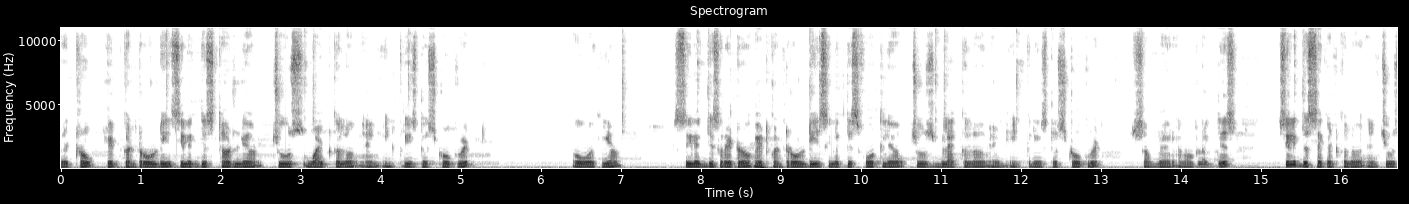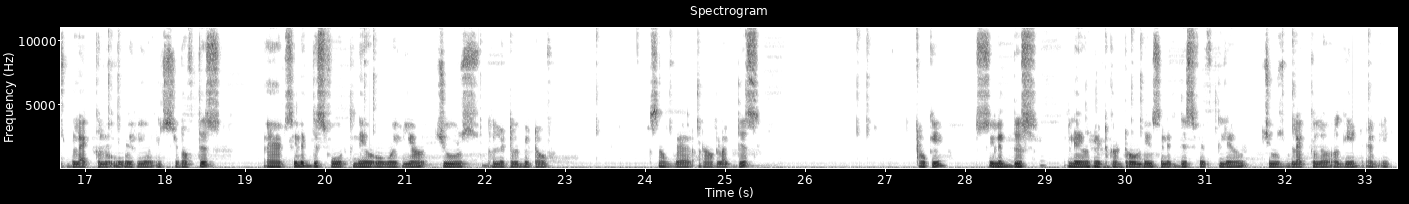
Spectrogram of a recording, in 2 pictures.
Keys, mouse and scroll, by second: 0.6 ctrl+d, 1.3-7.9 drag, 8.7 ctrl+d, 9.3-15.4 drag, 20.6-25.2 drag, 29.4 ctrl+d, 30.1-33.4 drag.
